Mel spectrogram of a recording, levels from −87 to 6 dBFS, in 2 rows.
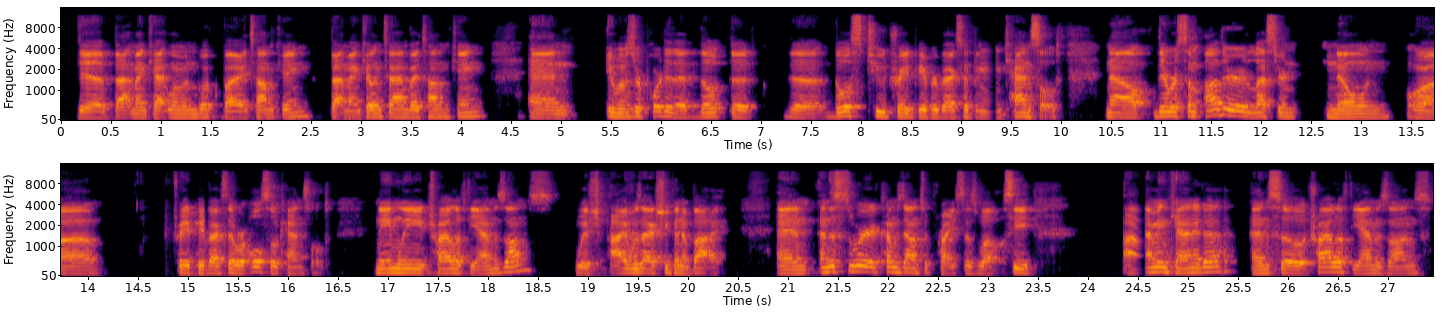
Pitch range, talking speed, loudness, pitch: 120-150 Hz, 165 wpm, -20 LUFS, 130 Hz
